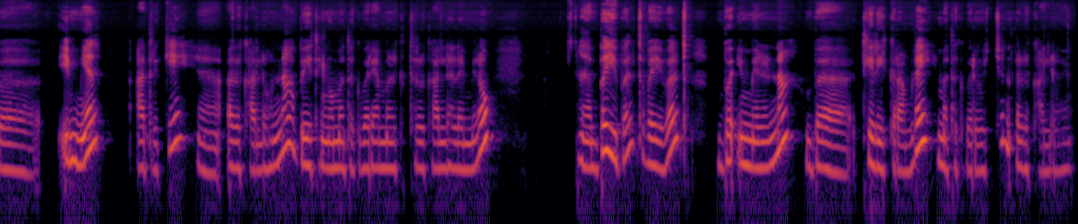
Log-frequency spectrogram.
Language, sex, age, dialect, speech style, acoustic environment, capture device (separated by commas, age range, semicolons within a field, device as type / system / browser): Amharic, female, 25-34, Ethiopia - Addis Ababa, happy; excited, people talking, mobile / Linux / Chrome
